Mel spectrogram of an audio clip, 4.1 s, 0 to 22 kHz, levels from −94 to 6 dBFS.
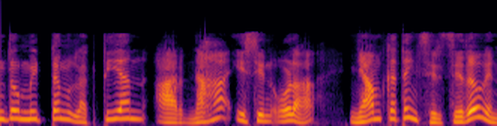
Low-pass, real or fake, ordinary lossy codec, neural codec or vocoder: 7.2 kHz; fake; AAC, 48 kbps; codec, 16 kHz, 2 kbps, X-Codec, WavLM features, trained on Multilingual LibriSpeech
